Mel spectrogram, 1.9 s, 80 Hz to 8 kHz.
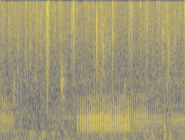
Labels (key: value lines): label: biophony, croak
recorder: SoundTrap 500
